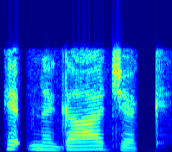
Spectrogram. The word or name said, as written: hypnogogic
